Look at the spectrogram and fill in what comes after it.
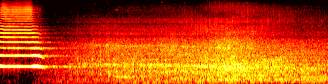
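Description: Single-car diesel passenger railcar sounding one short horn blast of under a second, one steady note that sags slightly in pitch as it stops, then running past close by, its rolling noise swelling to a peak about four to five seconds in and easing off.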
